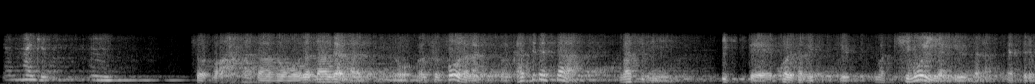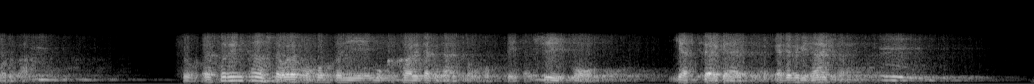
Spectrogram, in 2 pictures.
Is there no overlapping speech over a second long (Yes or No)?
Yes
